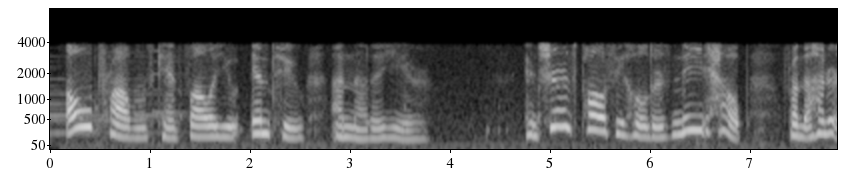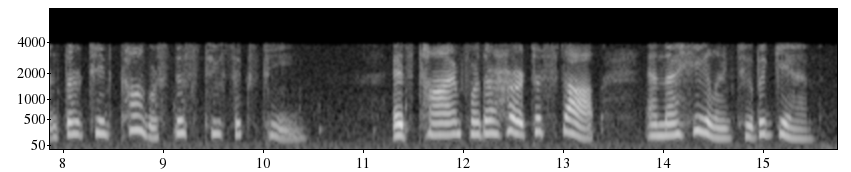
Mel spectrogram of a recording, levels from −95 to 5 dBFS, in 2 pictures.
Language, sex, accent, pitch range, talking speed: English, female, American, 180-285 Hz, 115 wpm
